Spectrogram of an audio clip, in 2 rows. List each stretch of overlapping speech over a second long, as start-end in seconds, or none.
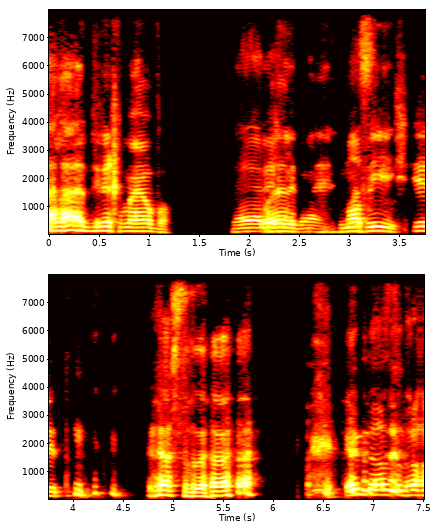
2.2-3.5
